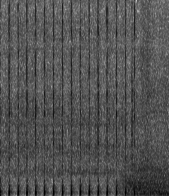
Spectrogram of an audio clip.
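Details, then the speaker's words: Ruckus scooter with a free super-shorty exhaust, its broken weld temporarily repaired after the bracket was removed: crisp, evenly spaced pops at about ten per second, steady and clean, then revving. Healthy exhaust note. "Alright, for a super shorty exhaust, this does not sound that bad."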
